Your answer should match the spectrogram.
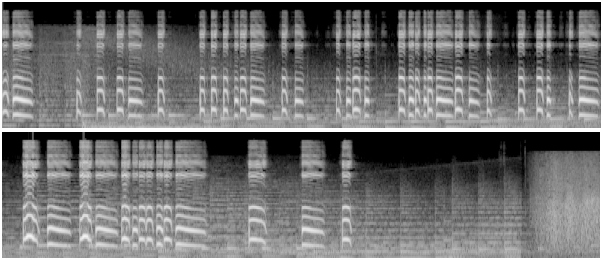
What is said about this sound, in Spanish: vamos a darle sus dos minutos de, bueno, sus diez segundos de fama a, este pinche pollo.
